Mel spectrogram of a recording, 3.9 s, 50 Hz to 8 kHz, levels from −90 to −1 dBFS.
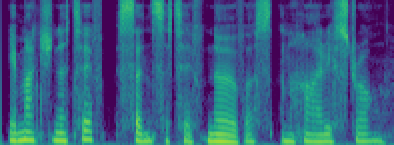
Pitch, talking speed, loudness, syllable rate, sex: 145 Hz, 90 wpm, -21 LUFS, 4.5 syllables/s, male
